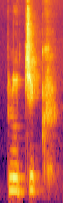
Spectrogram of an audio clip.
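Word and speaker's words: Plutchik: general life में अच्छा इसमें है ना टी साइलेंट होता है जब आप इसको प्रोनाउंस करते हो तो ये प्लू चिक प्लू चिक कहते हैं इसको इनका नाम को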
